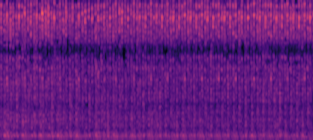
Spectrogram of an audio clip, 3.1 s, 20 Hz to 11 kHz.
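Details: 2007 Sprinter 3.0L OM642 diesel at idle, accessory belt removed, noisiest injectors already replaced: rapid, uneven clatter about three knocks a second. Owner suspects injector knock plus gear chatter in the bell housing, possibly the torque converter, and an exhaust leak.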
